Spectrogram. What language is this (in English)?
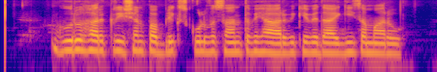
Punjabi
